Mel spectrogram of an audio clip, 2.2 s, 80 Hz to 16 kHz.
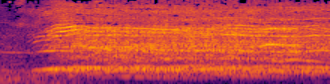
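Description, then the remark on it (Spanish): A large crowd at the Mundial 82 field cheers and shouts in a sustained, loud roar of many overlapping voices that swells quickly and holds steady without a break. “¿Estáis contentos? ¡Sí! ¡Lo escucho!”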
